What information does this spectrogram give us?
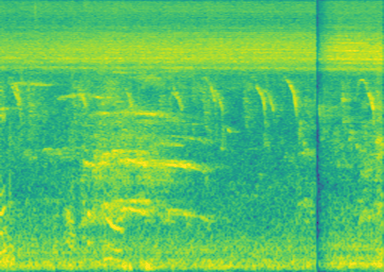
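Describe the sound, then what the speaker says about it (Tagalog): Roosters crow repeatedly in the early morning in the province, several calls near and far over a bed of chirping birds and insects, with a brief dropout near the end. "yung tunog ng mga insekto sa umaga, ng mga ibon, at saka ng mga manok."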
